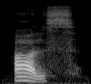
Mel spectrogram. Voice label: "alls", Swedish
